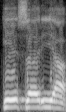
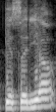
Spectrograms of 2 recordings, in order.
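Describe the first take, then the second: First: Kesariya in measured, separate syllables. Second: Said in the usual way. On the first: Shown as a demonstration. Teacher breaking down Kesariya for learners, syllable by syllable. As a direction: sound out Kesariya piece by piece. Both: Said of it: "जोड़ जोड़ करके".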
